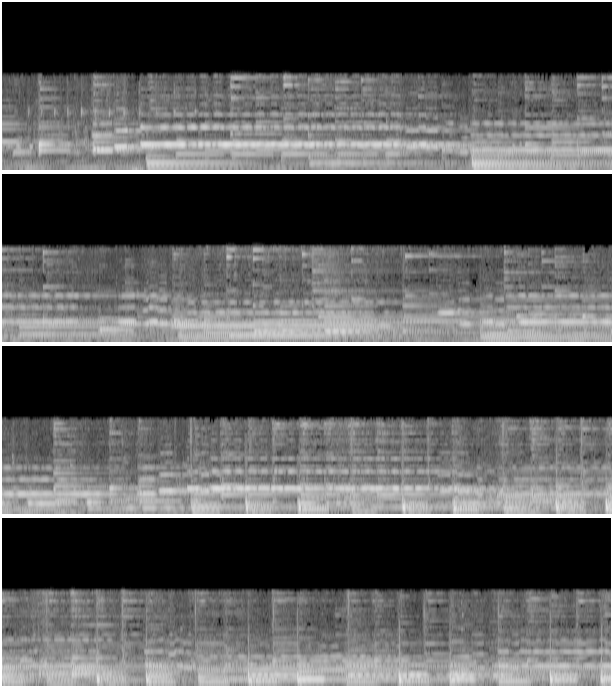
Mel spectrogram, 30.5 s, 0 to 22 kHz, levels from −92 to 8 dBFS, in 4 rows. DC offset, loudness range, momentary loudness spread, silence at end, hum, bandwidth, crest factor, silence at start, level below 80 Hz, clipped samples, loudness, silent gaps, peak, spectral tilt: under 0.1%; 5 LU; 7 LU; 0 s; none; 4.5 kHz; 16 dB; 0 s; -32 dBFS; under 0.1%; -18 LUFS; none; 0 dBFS; -6 dB/octave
